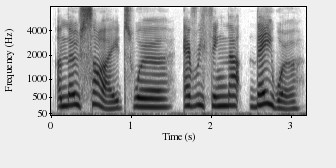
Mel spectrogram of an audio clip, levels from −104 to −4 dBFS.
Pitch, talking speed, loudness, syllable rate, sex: 245 Hz, 130 wpm, -16 LUFS, 5.2 syllables/s, female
